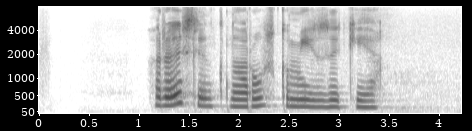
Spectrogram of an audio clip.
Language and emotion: Russian, sad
